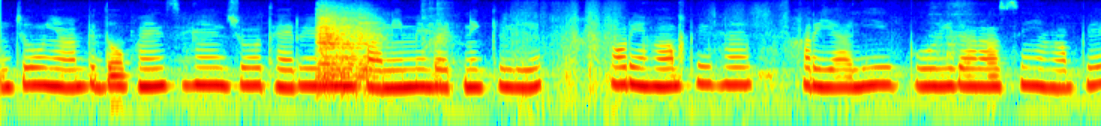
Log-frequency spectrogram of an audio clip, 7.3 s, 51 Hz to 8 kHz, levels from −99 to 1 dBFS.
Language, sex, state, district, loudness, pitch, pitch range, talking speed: Hindi, female, Himachal Pradesh, Shimla, -15 LUFS, 255 Hz, 250-265 Hz, 195 wpm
